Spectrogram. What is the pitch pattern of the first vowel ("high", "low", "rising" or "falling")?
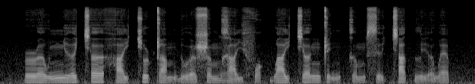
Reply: low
